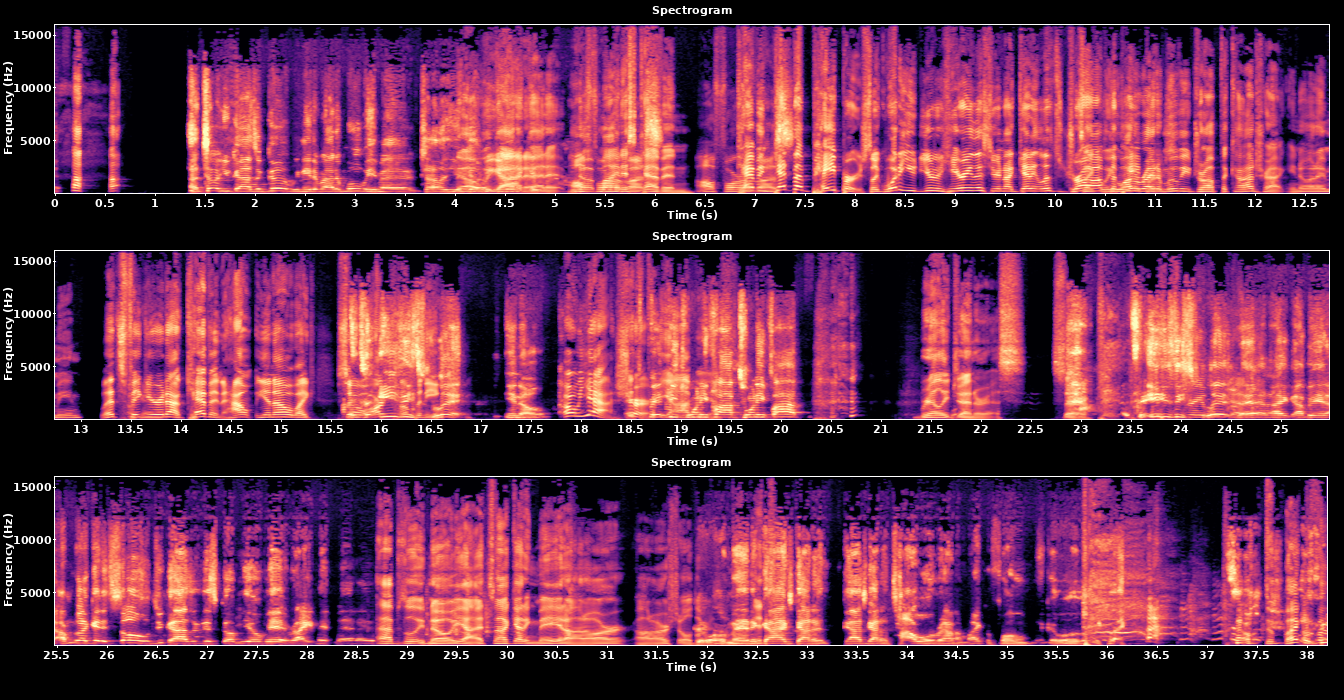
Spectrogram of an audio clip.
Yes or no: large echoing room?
no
